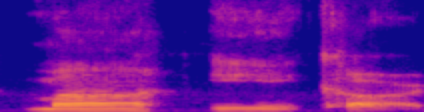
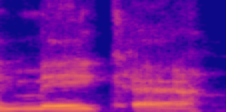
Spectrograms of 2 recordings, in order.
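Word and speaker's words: マイカー: Ma-i-ka. Don't say me-ka. Ma-i-ka.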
